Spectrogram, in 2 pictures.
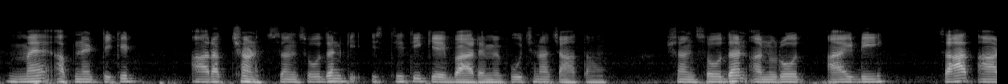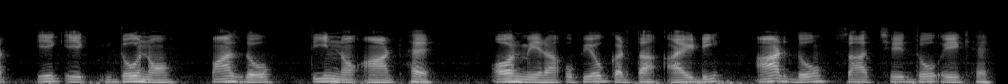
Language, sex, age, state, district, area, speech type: Hindi, male, 30-45, Madhya Pradesh, Seoni, urban, read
